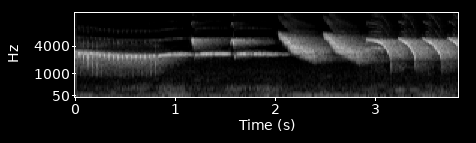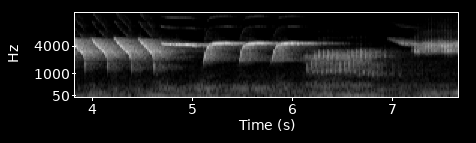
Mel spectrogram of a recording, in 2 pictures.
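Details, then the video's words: Canary song with varied phrases: a low whistle, short high piping notes, a run of rapid downward-sweeping slurs repeated about eight times, then a brief rough burst and a final whistled note. "صدای قناری"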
